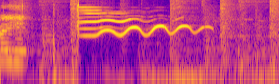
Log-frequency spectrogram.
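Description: A comic warbling sound effect: a high tone that wobbles up and down about four times over roughly a second, then a deep musical beat comes in underneath.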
